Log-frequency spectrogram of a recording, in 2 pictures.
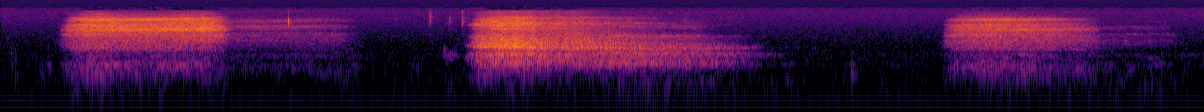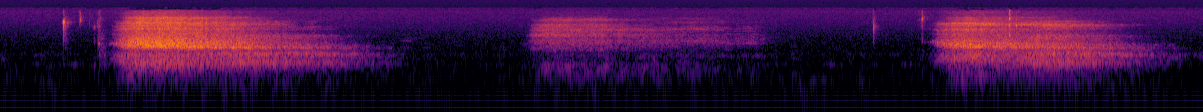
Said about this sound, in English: taking three deep breaths just helps you ground in and connect in with yourself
